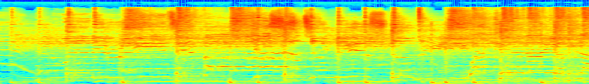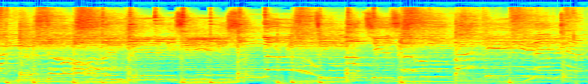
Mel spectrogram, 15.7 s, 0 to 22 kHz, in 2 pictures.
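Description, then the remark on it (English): A loud, dense hair-metal power ballad by a band, a single from their 1992 album, with lush 80s-style synth pads, sustained bass and layered guitars playing continuously, with no break in the sound. “Yeah, this sounds like a standard power ballad with some 80s sounding synths.”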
